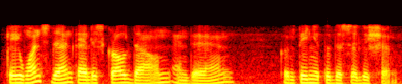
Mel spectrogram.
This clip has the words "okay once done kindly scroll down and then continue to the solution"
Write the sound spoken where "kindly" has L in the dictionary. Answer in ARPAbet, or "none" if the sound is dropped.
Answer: L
